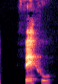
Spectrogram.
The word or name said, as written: fehu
